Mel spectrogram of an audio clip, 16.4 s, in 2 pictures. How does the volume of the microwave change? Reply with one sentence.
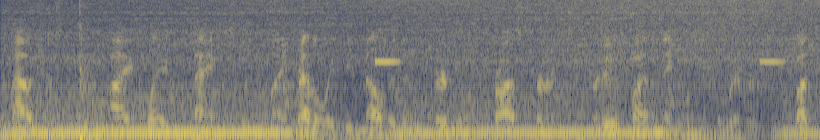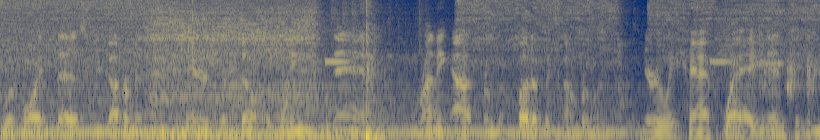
The loudness of the microwave goes down.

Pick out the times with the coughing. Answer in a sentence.
The coughing can't be heard in this clip.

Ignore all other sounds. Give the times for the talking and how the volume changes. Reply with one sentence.
You can hear the talking from 0.0 to 16.3 s, at a steady volume.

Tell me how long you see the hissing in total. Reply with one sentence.
The hissing can be heard for 16 seconds in total.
